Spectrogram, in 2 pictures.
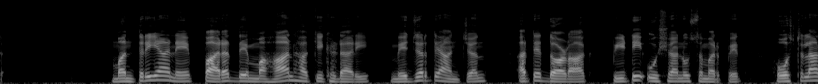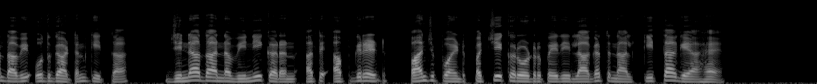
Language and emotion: Punjabi, neutral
